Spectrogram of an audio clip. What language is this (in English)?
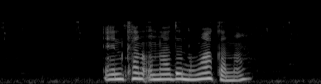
Santali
